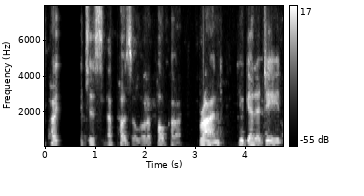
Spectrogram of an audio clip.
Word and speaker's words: PAUCA: It's pronounced PAUCA, and it stands for Pan-African United Community Advocacy.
